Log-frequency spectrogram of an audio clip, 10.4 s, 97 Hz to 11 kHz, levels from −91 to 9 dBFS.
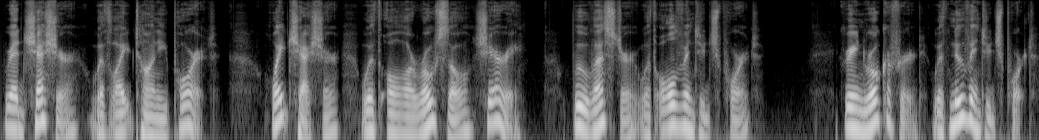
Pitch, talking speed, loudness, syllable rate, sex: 130 Hz, 135 wpm, -19 LUFS, 5.0 syllables/s, male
